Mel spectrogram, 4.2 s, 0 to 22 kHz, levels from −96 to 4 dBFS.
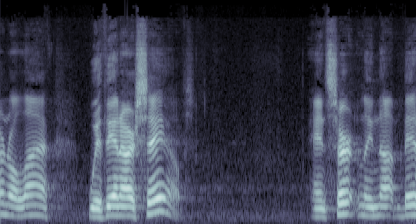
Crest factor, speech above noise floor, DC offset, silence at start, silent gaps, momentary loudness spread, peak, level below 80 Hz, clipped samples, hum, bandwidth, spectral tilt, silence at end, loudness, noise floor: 20 dB; 39 dB; under 0.1%; 0 s; none; 13 LU; 0 dBFS; -66 dBFS; under 0.1%; none; 16.5 kHz; -3 dB/octave; 0 s; -18 LUFS; -58 dBFS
